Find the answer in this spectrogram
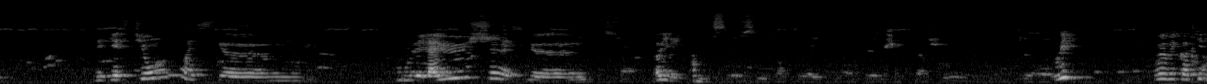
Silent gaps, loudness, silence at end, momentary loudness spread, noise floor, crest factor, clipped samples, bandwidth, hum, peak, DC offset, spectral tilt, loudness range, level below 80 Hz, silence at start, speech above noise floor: none; -34 LUFS; 0 s; 25 LU; -60 dBFS; 22 dB; under 0.1%; 15.5 kHz; none; -14 dBFS; under 0.1%; -5 dB/octave; 14 LU; -72 dBFS; 0 s; 27 dB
